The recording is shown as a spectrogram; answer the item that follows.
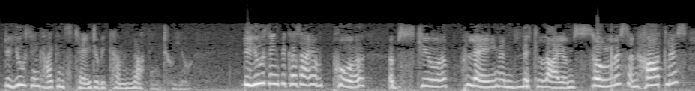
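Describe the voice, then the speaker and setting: An earnest, proud young governess with a very high British voice. She speaks formally and with deep feeling, in old-time radio drama style. The recording is dull and lo-fi, like an old broadcast. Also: animated, measured pace. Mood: impassioned, defiant. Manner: formal, deferential yet impassioned diction.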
